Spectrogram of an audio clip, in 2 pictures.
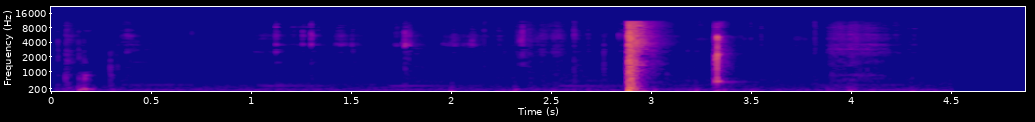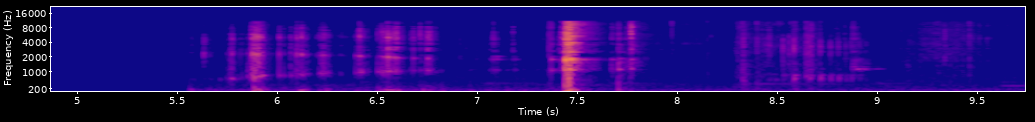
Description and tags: pulling Al can cover
I pulled an aluminium can lit in a room.
can, lit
